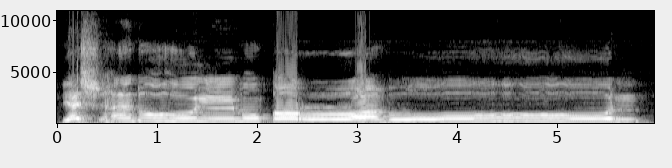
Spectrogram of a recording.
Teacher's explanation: قاف اور را دونوں کو موٹا پڑھیں گے، با کو واو کے ساتھ ملا کر ایک الف کی مقدار کھینچیں گے، آخر میں نون ساکن ہے۔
